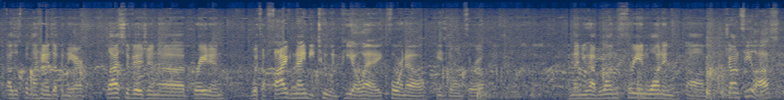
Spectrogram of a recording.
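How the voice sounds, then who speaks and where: Crowd noise and audible room echo surround a man speaking at a fairly quick pace. His pitch is fairly high, with ordinary variation. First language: not English. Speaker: duckpin bowling livestream commentator. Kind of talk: live commentary.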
